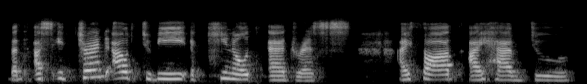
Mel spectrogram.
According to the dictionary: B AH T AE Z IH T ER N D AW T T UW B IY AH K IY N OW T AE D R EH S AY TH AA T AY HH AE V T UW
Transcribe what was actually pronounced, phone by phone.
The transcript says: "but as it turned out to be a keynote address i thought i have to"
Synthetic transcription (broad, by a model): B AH T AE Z IH T ER N D AW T T UW B IY AH K IY N OW T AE D R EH S AY TH AA T AY HH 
